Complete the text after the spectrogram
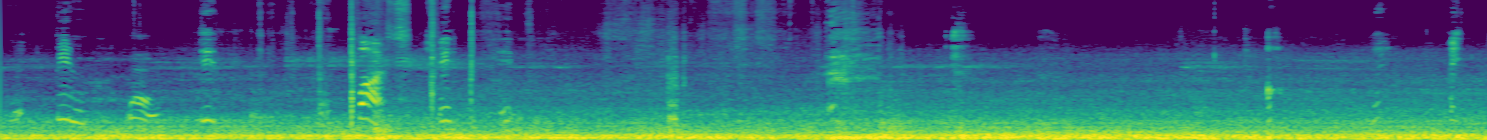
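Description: A car engine rumbles low and steady inside the cabin.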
